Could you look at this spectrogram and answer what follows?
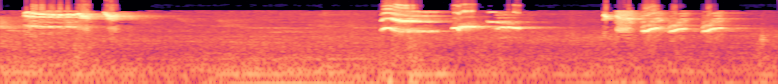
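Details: Orange-headed thrush gives high sliding whistles, falls silent for over a second, then returns with loud slurred whistled phrases and a quick series of repeated upslurred notes.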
